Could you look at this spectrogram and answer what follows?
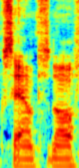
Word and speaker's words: Samsonov: I'll start saying Samsonov, if that's how he wants it pronounced.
